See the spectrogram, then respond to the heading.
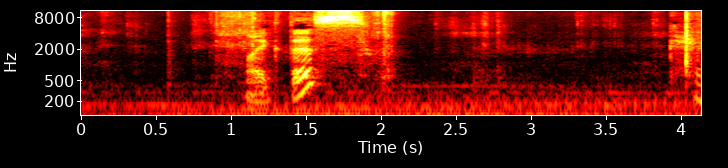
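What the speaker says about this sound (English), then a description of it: "I'm just going to take my scissors and I'm going to trim around the shell" Scissors trim around a paper shell shape in a few quick snips, close and crisp, with a person speaking briefly at the end.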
